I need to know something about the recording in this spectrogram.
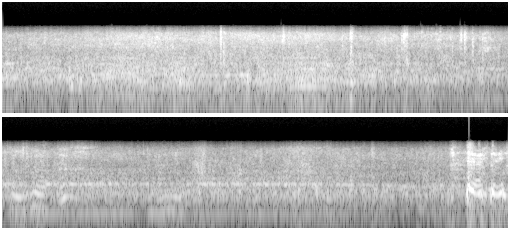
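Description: A Jeep's engine running with trail noise inside the cab as it crawls over a rough, muddy offroad track, with scattered knocks and rattles from the bumps.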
